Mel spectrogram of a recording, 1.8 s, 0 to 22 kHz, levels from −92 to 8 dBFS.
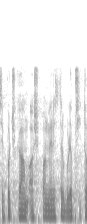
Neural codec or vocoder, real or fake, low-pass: none; real; 7.2 kHz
